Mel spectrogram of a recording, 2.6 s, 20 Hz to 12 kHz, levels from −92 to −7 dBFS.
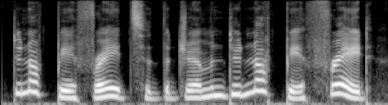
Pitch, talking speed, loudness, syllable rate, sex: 225 Hz, 255 wpm, -16 LUFS, 5.9 syllables/s, female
